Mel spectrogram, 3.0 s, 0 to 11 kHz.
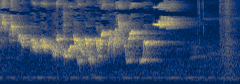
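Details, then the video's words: Three white-rumped shamas singing together: a dense, continuous run of chattering and whistled notes sliding between mid and high pitch, with a faint steady low hum underneath and the song tailing off near the end. "White rumped shama 3x singing"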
